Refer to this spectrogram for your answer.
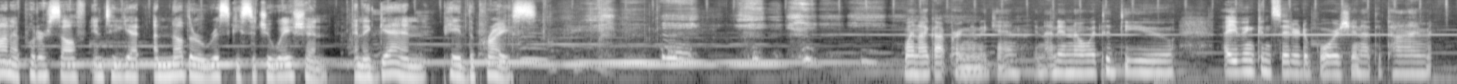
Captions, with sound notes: BRYANA PUT HERSELF INTO YET ANOTHER RISKY SITUATION AND AGAIN PAID THE PRICE. OKAY. [ WHIMPERING ] WHEN I GOT PREGNANT AGAIN AND I DIDN'T KNOW WHAT TO DO, I EVEN CONSIDERED ABORTION AT THE TIME.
